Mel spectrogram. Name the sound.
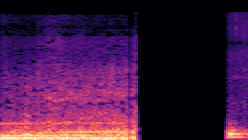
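bus interior engine noise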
